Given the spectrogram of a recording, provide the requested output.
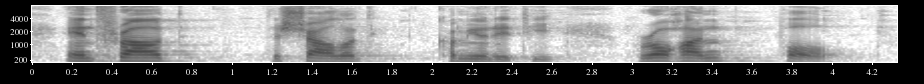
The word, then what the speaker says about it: Rohan: throughout the Charlotte community, Rohan Paul. And I'm mispronouncing his name. It's Rohan.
